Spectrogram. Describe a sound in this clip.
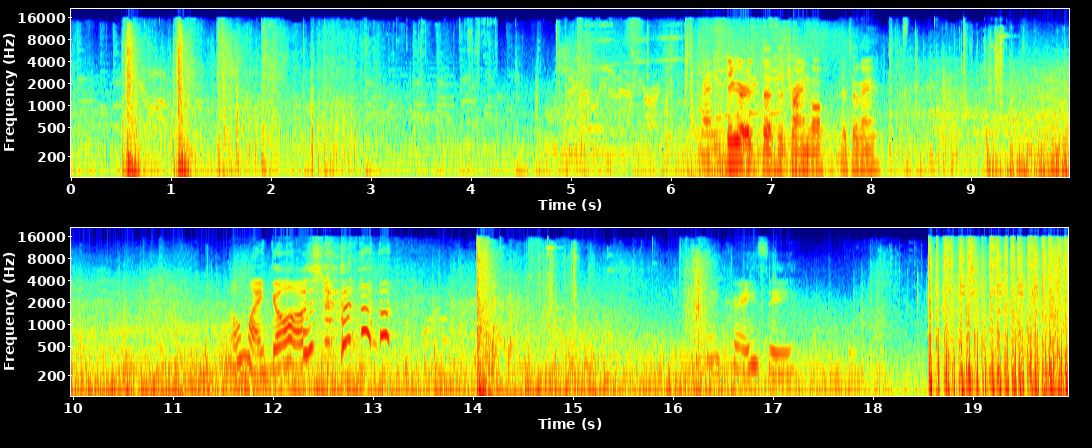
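Gunshots crack in a game.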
